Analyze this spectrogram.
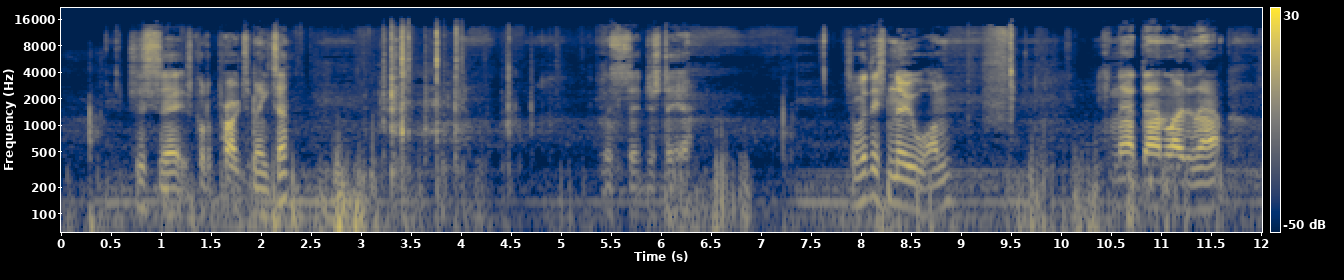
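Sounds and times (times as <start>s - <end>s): steady low hum: 0.0s - 12.0s
plastic case clicks and rattles: 3.2s - 4.7s.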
